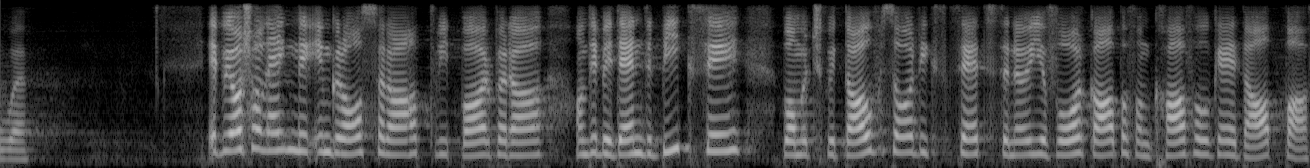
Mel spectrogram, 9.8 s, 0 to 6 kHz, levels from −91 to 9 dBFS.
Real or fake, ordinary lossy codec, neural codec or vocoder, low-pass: fake; none; codec, 16 kHz, 0.7 kbps, FocalCodec; 5.4 kHz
